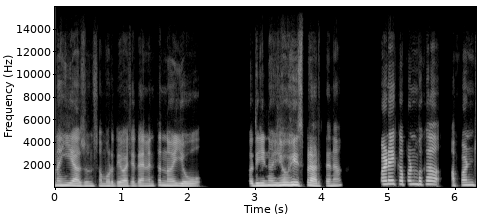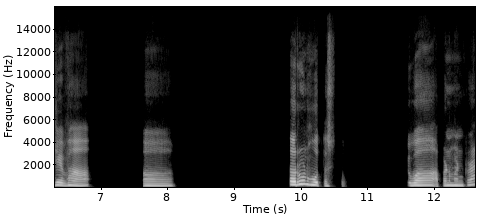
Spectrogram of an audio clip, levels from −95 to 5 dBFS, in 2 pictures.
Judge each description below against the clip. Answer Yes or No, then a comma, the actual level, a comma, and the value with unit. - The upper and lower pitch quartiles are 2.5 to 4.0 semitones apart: No, average, 4.5 semitones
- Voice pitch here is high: Yes, high, 195 Hz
